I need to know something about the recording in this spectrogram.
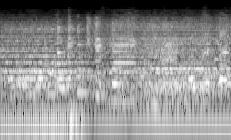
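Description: Live wedding band music: a man singing a wavering, ornamented melody into a microphone over sustained keyboard bass and chords, the bass note changing under him.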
